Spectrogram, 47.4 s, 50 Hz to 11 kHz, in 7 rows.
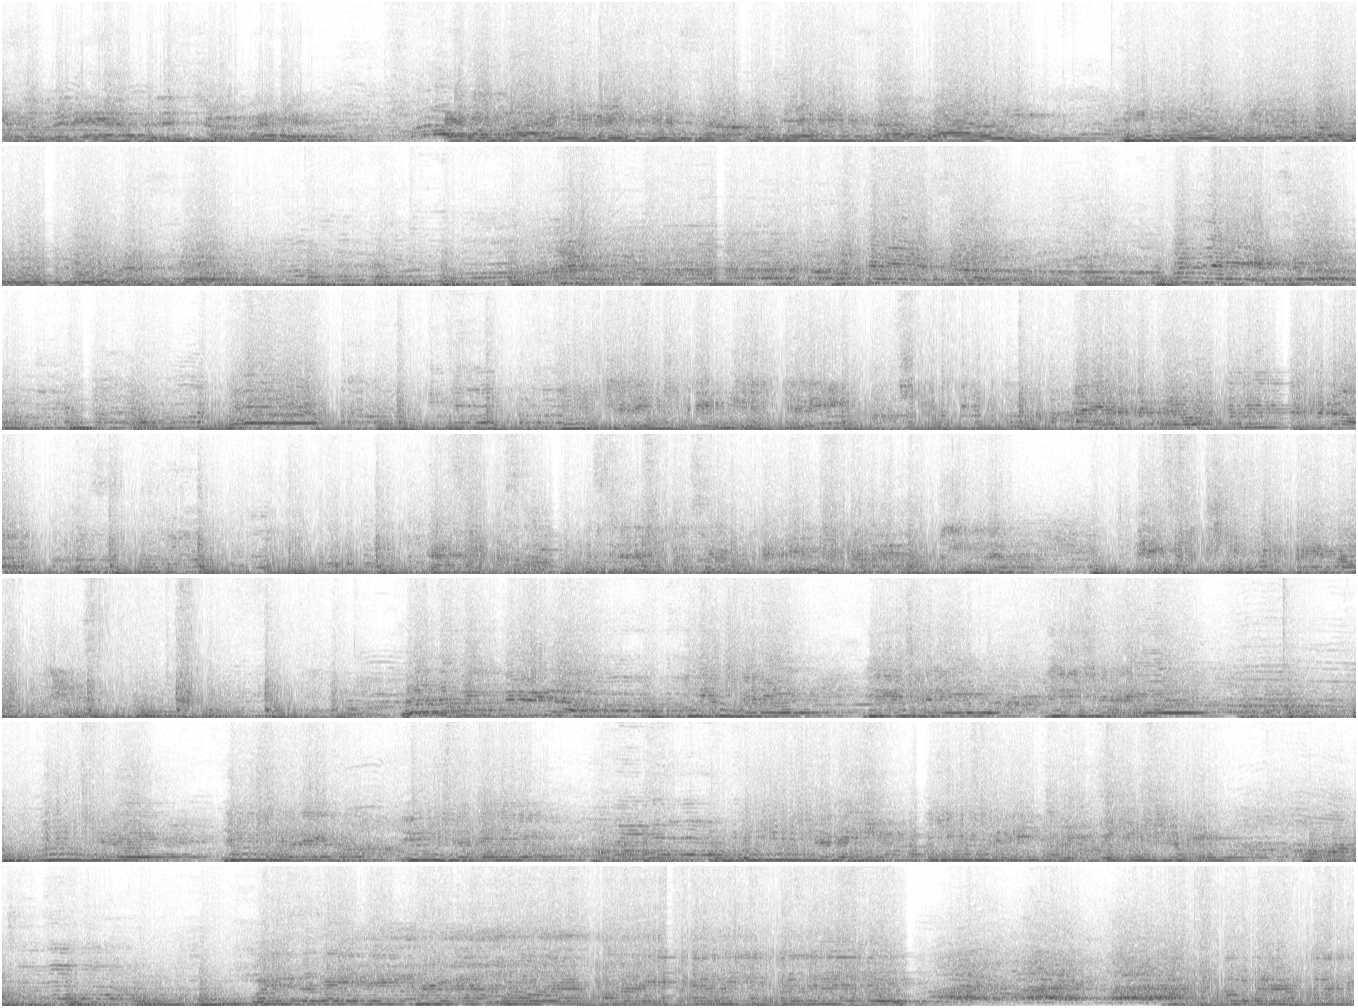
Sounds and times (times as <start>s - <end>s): Music: 2.6s - 45.5s, 46.2s - 47.3s
Speech: 34.0s - 45.2s.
